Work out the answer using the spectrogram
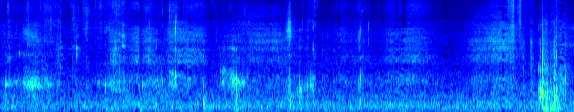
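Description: Faint chewing: a man eating curly fries, with a few soft mouth clicks.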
